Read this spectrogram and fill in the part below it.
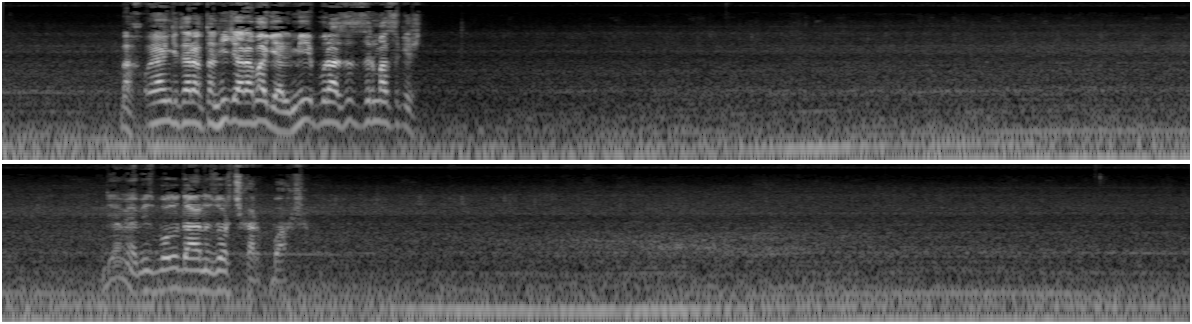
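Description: A truck engine rumbles low and steady while driving.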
